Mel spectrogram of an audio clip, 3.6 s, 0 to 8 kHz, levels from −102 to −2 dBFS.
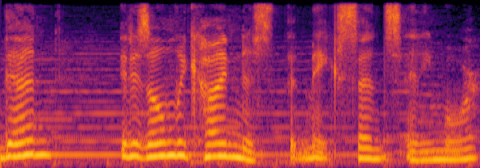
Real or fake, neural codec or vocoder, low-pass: real; none; 7.2 kHz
